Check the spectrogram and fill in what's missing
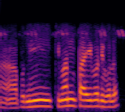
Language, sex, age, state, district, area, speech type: Assamese, male, 18-30, Assam, Golaghat, rural, conversation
